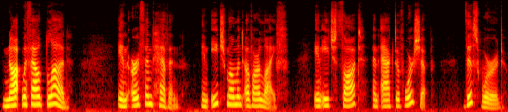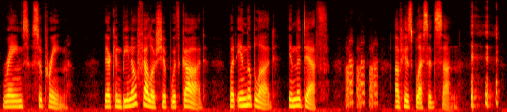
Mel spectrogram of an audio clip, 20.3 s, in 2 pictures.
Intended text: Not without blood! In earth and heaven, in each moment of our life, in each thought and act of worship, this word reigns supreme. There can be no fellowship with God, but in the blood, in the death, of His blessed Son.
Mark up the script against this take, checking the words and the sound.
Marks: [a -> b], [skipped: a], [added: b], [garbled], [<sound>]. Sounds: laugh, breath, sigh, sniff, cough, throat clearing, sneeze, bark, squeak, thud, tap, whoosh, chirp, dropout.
Not without blood! In earth and heaven, in each moment of our life, in each thought and act of worship, this word reigns supreme. There can be no fellowship with God, but in the blood, in the death, [laugh] of His blessed Son. [laugh]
